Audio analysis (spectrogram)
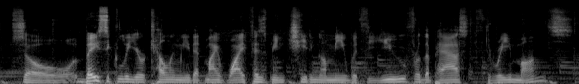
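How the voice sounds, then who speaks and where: A man playing a level-headed, skeptical husband with a measured, hesitant delivery in an audio drama. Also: lowish voice, faint music behind, natural voice. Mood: skeptical, controlled. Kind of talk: scripted texting-story radio drama.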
